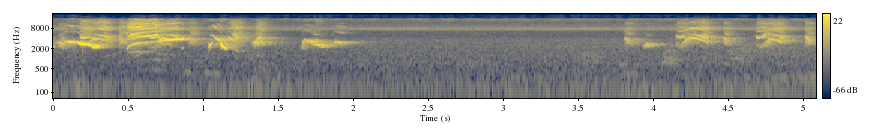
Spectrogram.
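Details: Oriental magpie-robin song used as a lure to provoke other birds: loud bursts of sharp, rapidly sliding whistles and harsh notes in the first two seconds, a pause with a faint steady high tone, then more abrupt chattering phrases.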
